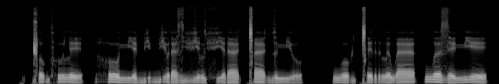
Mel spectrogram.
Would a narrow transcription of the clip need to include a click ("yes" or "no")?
yes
